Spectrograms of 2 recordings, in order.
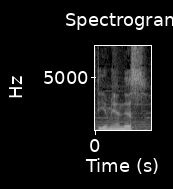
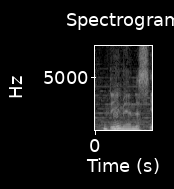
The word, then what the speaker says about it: Diamandis: I believe his name is pronounced Diamandis. Diamandis. Yeah, he's been on our shows before, one of our shows.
